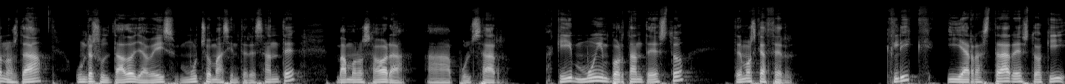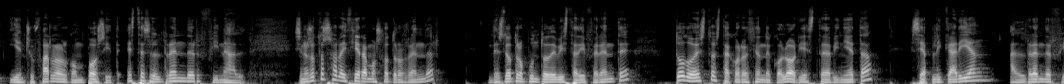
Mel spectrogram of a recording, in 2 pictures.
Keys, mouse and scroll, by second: 0.0 scroll up 1, 4.7 click, 5.7-6.1 scroll up 1, 6.1 middle click, 8.0 click, 12.8 middle click, 13.2 scroll down 1, 14.9 click.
